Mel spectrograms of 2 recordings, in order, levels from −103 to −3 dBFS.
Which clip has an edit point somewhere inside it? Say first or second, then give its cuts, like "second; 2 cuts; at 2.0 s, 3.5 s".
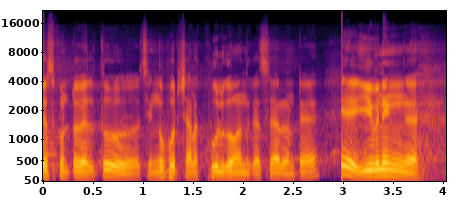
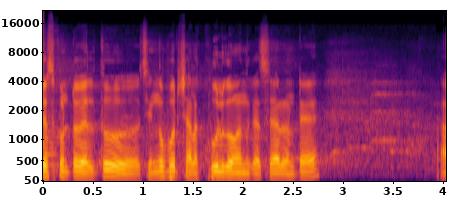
first; 1 cut; at 3.0 s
